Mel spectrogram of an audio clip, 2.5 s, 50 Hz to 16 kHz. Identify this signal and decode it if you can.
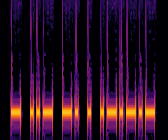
Morse code, heard as a keyed tone, about 25 wpm, 700 Hz. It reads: TUNE.
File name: Easy Sentences with Hints - 25wpm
